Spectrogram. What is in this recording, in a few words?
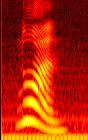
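"nuan", Mandarin Chinese, fourth tone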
